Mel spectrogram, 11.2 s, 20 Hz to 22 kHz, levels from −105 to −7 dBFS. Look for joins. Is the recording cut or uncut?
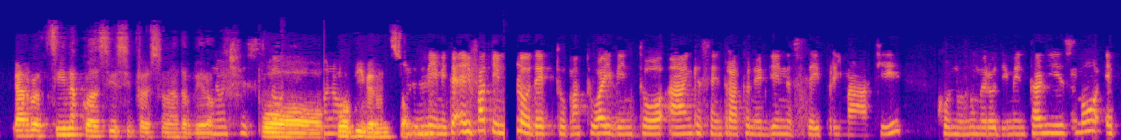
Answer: cut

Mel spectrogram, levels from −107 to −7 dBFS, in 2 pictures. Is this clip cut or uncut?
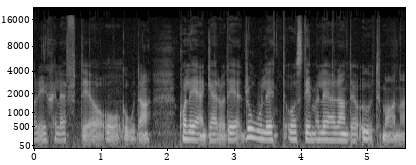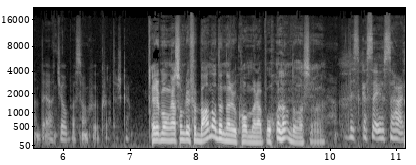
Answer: cut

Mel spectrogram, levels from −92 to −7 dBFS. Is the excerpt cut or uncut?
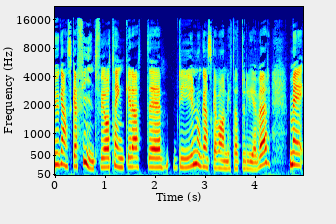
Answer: uncut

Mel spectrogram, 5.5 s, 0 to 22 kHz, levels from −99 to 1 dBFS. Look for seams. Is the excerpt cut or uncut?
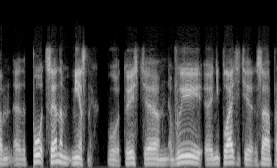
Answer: uncut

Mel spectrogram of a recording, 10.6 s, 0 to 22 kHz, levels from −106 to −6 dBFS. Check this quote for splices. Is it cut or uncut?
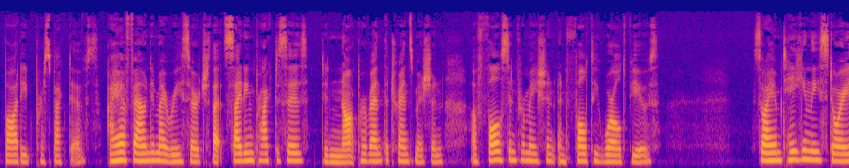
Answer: cut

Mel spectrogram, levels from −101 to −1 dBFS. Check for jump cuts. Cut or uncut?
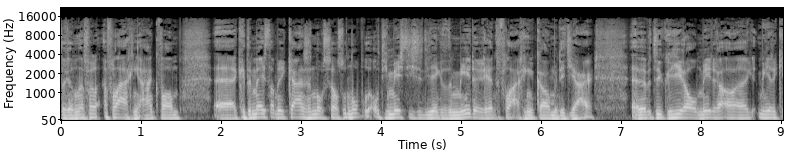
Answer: uncut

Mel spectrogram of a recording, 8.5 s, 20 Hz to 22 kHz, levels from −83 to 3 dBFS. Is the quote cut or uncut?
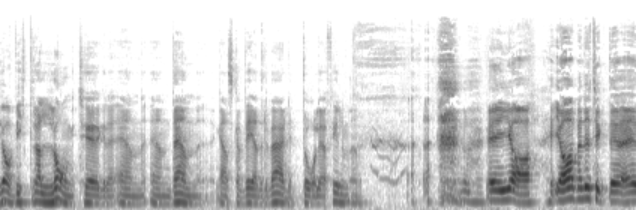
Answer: uncut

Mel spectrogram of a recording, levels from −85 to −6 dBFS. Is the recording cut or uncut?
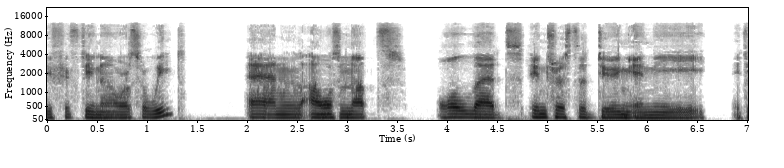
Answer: cut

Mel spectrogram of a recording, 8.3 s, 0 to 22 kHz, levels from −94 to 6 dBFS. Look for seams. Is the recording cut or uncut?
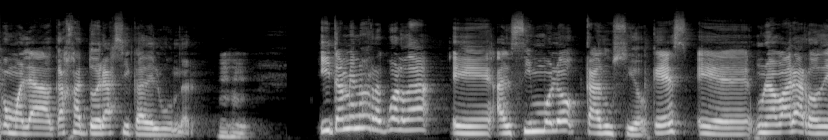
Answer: uncut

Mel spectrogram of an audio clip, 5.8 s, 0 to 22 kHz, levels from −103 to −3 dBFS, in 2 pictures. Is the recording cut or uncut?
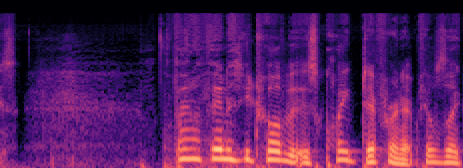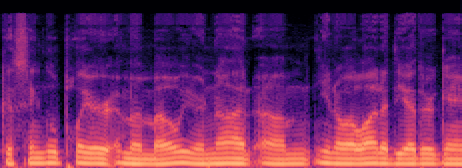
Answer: uncut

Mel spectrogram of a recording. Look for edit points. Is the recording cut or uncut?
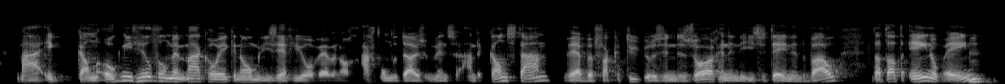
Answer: cut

